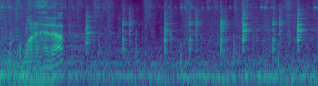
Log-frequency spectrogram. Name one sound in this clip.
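Hands and feet clank on a metal ladder rung by rung.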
